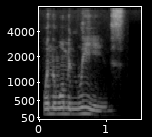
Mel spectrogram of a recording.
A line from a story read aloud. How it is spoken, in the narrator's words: Nina cries softly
